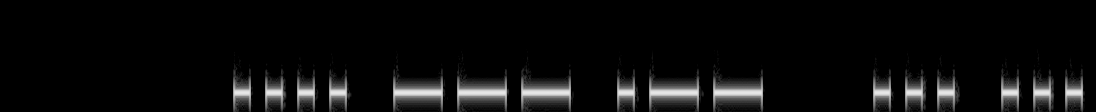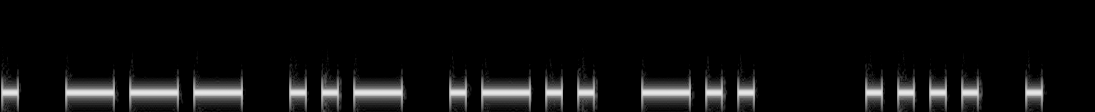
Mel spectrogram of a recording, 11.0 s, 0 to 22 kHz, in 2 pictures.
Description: Morse code, heard as a keyed tone, about 15 wpm, 700 Hz. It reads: HOW SHOULD HE
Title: Sentences from Top 1000 Words - Review Part 6 - 15wpm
